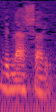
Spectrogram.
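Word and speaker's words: ונשל: Le Venachal, nous dit Rashi, se prononce comme s'il y avait un Aleph ou un He entre le Nun et le Shin. Venachal.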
